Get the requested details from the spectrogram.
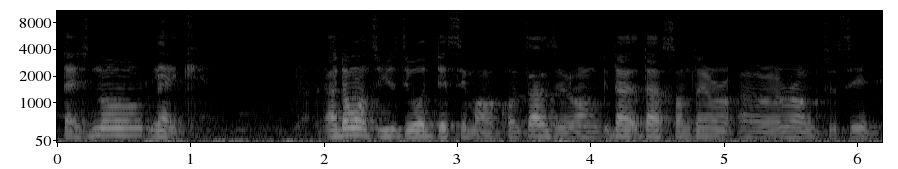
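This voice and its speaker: A male programming tutor gives a casual screen-recorded coding lesson, thinking aloud and often restarting and repeating his key points. His voice is medium-pitched, fairly even in intonation, fairly quick and a little mellow. A little hiss or hum can be heard.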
